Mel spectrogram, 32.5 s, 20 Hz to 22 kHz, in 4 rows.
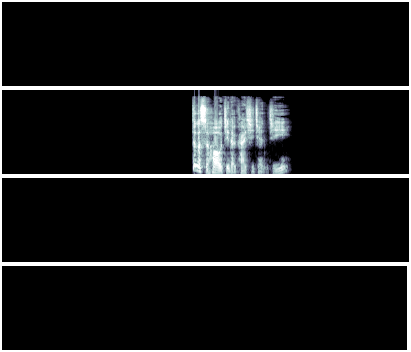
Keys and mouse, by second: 0.1-1.5 drag, 2.1-2.5 shift+drag, 2.8 click, 4.3 e, 7.0-8.2 drag, 8.4 click, 8.9-11.0 drag, 12.1 click, 13.3-14.0 drag, 14.6 shift+middle click, 15.3 click, 16.6 shift+drag, 17.2 click, 18.3 shift+drag, 18.8 e, 21.0 shift+click, 21.4 e, 25.0 shift+click, 26.5 shift+drag, 27.9 click, 29.0 s, 30.9 ctrl+r.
